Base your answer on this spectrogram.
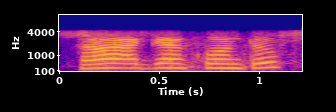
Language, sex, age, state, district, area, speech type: Odia, female, 45-60, Odisha, Sundergarh, rural, conversation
